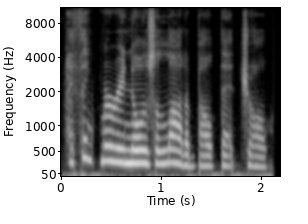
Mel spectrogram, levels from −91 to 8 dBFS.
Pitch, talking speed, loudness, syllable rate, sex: 245 Hz, 245 wpm, -16 LUFS, 5.6 syllables/s, male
